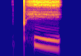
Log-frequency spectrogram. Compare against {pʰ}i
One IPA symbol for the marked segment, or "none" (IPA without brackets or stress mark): pʰ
